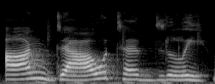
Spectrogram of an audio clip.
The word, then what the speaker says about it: undoubtedly: Ну і ще додамо undoubtedly безсумнівно. І тут важливо пам'ятати, що ми там літеру B не вимовляємо undoubtedly, безсумнівно.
